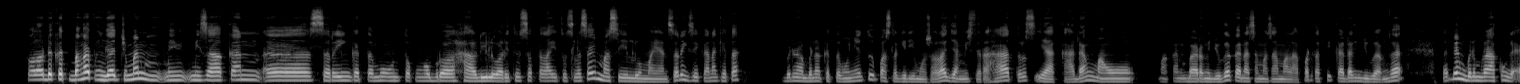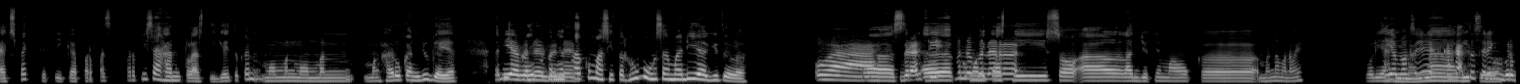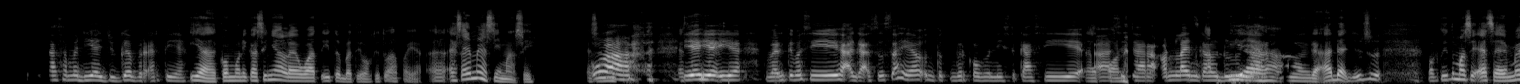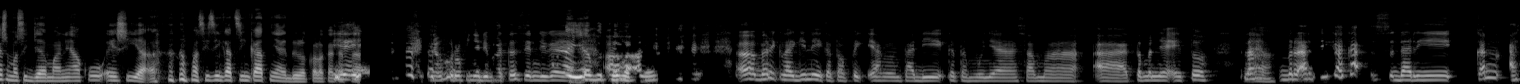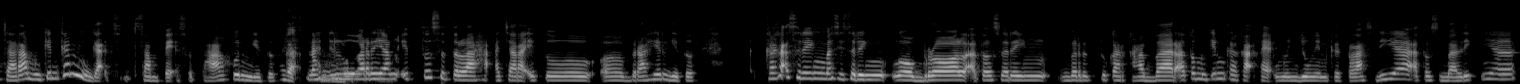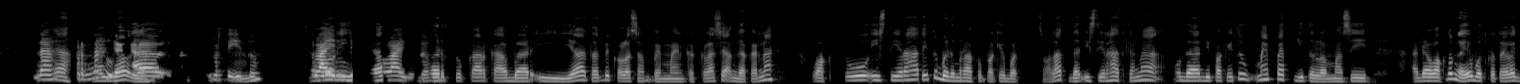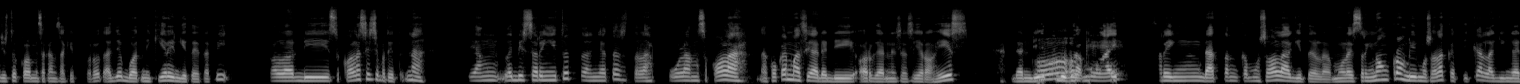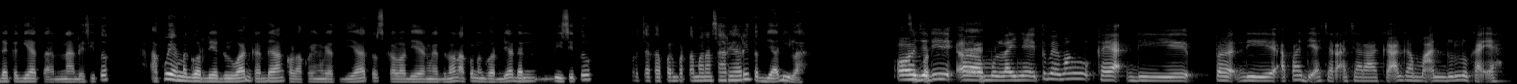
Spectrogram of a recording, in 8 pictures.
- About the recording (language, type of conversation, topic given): Indonesian, podcast, Bisakah kamu menceritakan pertemuan tak terduga yang berujung pada persahabatan yang erat?
- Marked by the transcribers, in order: in English: "expect"; chuckle; other background noise; "berkomunikasi" said as "berkomuniskasi"; chuckle; laughing while speaking: "Iya iya"; laugh; laughing while speaking: "iya, betul betul"; laughing while speaking: "oke"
